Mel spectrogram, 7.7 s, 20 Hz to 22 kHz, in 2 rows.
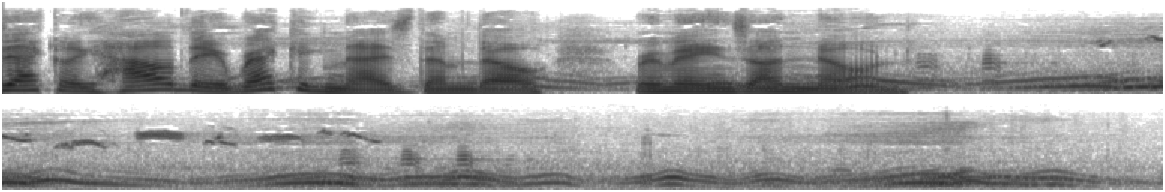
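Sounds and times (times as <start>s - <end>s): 
speech: 0.0s - 3.2s
common eiders crooning coos: 0.4s - 7.7s
faint higher chirps: 3.4s - 6.9s.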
